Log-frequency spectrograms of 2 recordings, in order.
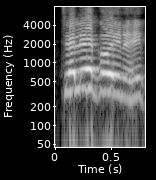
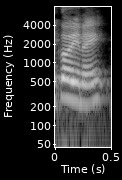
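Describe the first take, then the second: First: Loud, high "चलिए कोई नहीं" with the stress on "चलिए"; cheerful call. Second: Said in the usual way. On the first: Real, not acted. Teacher consoling students who are pretending to cry, bright loud call. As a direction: brush it off brightly and loudly.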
